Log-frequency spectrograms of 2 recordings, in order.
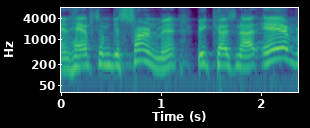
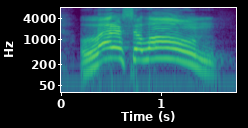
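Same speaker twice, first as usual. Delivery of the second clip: loud, high-pitched outcry; 7 semitones higher than usual. Reading from the Bible, voicing the man with an unclean devil, crying out loudly. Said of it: "he cried with a loud voice".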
